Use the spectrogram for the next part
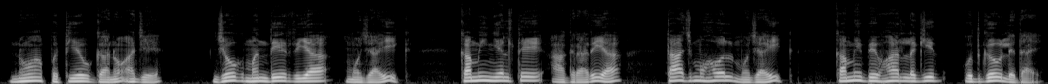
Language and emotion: Santali, neutral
